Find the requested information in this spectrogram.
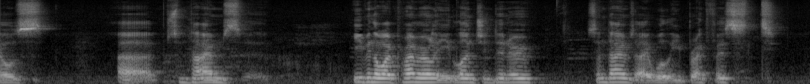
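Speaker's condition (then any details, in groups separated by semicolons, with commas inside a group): Cerebral palsy; wheelchair user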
